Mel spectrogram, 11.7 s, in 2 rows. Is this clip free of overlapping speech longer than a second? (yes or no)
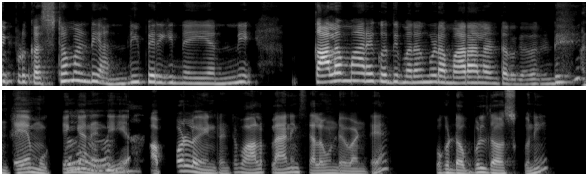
yes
